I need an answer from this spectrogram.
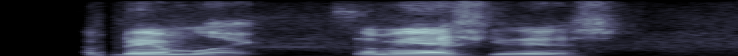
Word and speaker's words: Abimelech: How do you pronounce his name? What are you saying? Abimelech. Abimelech.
